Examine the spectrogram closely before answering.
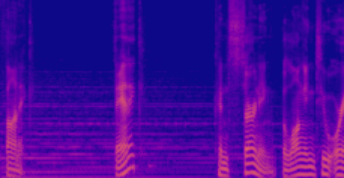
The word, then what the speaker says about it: Chthonic: Chthonian? What the heck is Chthonian? Chthonic? Oh, it's just pronounced thonic.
